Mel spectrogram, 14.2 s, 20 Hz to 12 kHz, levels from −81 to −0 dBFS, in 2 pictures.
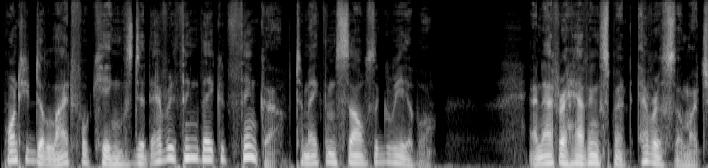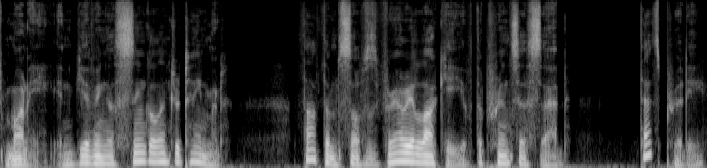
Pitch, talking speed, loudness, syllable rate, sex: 100 Hz, 155 wpm, -21 LUFS, 5.2 syllables/s, male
